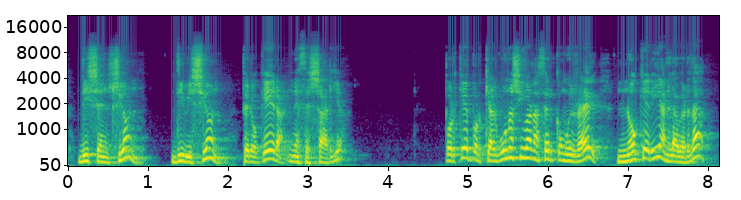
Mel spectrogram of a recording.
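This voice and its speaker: Mellow-voiced man preaching a sermon. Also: on the high side. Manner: asks rhetorical questions and answers them himself; repeats and rephrases key words. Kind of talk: bible teaching sermon.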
